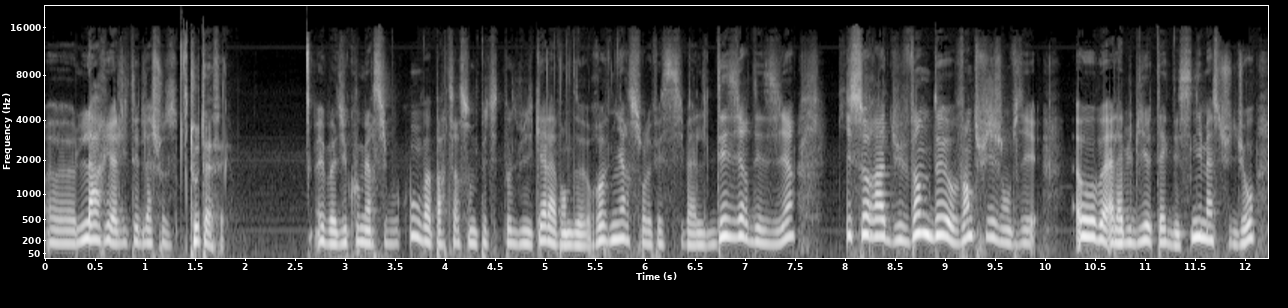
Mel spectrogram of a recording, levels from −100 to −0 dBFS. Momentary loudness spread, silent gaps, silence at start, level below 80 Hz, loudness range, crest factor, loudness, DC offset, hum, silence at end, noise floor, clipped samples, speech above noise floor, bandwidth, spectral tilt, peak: 11 LU; none; 0 s; -44 dBFS; 6 LU; 16 dB; -18 LUFS; under 0.1%; none; 0.05 s; -58 dBFS; under 0.1%; 41 dB; 14.5 kHz; -6.5 dB/octave; 0 dBFS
